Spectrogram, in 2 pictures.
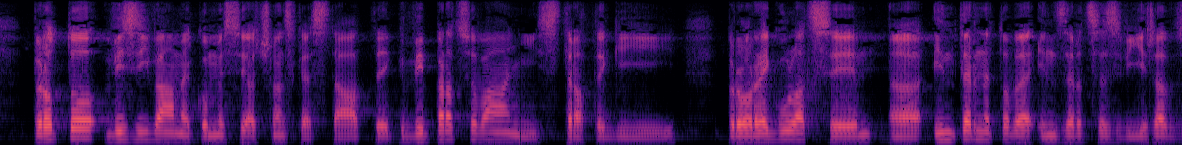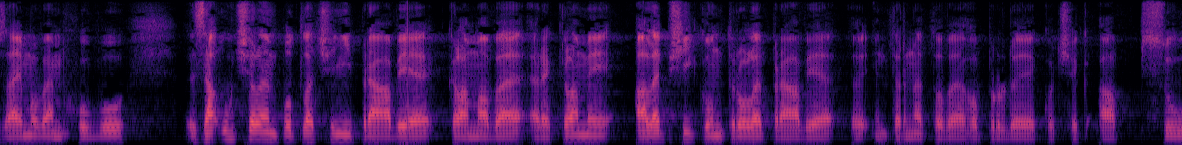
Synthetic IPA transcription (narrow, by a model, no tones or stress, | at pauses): pɾo̞t̪o̞vɪziːvaːmɛko̞mɪsɪat͡ʃlɛnskɛːst̪aːt̪ɪɡvɪpɾat͡so̞vaːɲiːst̪ɾʔa̰t̪ɛɡɪjiː | pɾo̞ɾɛɡulat͡sɪʔɪnt̪ɛɾnɛt̪o̞vɛːʔɪnzɛɾt͡sɛzviːr̝at̪vzaːjmo̞vɛːmxobuzaʔuːt͡ʃɛlɛmpo̞t̪lat͡ʃɛɲiːpɾaːvjɛklamavɛːɾɛklamɪalɛpʃiːko̞nt̪ɾo̞lɛpɾaːvjɛʔɪnt̪ɛɾnɛt̪o̞vɛːɦo̞pɾo̞dɛjɛko̞t͡ʃɛkʔa̰psuː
